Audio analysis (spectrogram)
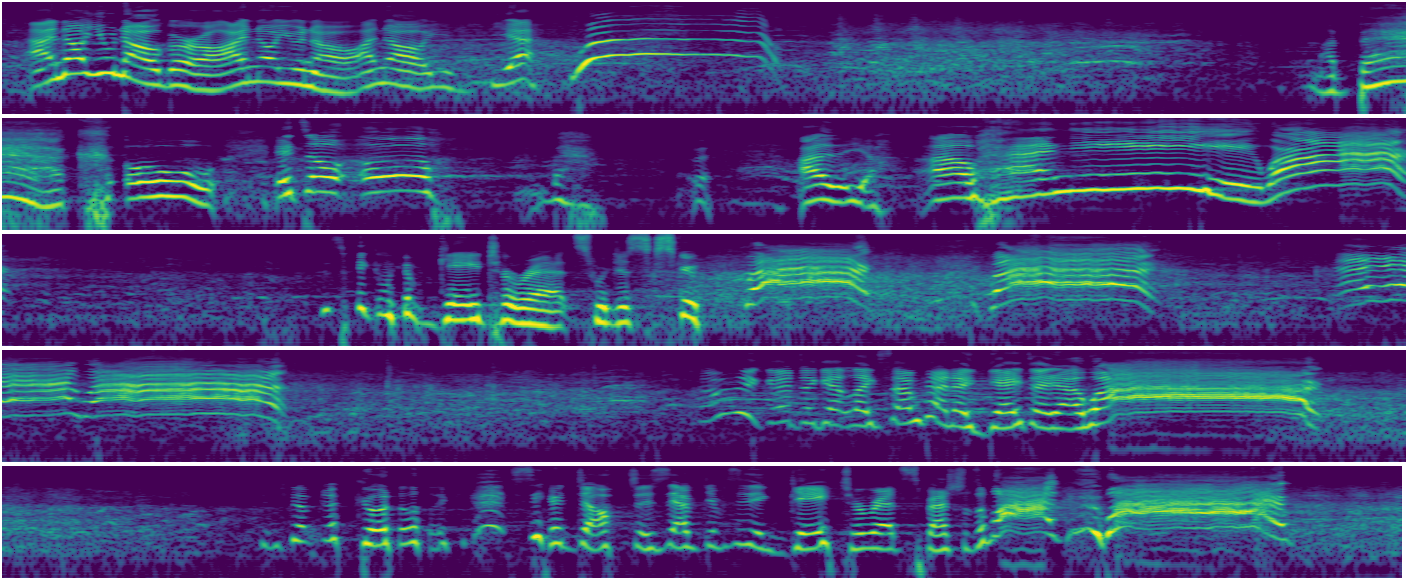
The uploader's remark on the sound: Performs in front of a live audience.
